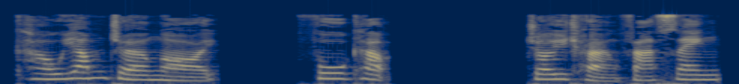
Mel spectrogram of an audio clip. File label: exercise breathing; aphasia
